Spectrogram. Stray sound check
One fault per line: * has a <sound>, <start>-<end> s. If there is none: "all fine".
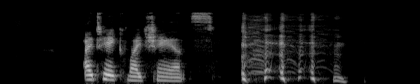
* has a cough, 2.4-3.5 s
